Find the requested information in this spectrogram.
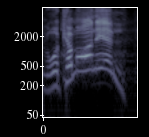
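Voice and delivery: high, loud, welcoming sheep voice; gullible sheep. Acted. Sheep inviting the disguised wolf in, high gullible call. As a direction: call out an eager, silly invitation. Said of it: "the sheep saying".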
